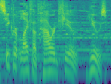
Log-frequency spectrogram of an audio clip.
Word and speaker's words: Hughes: life of Howard few Hughes why do I want to say Howard fuse because it rhymes with user has will be back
